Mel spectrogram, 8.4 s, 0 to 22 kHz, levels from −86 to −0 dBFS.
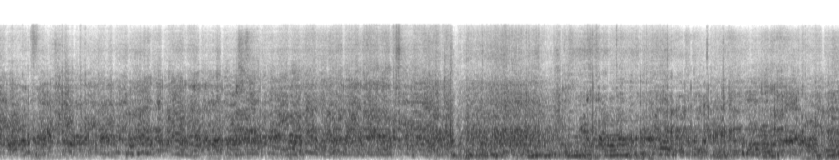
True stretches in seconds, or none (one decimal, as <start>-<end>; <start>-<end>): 4.3-5.6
